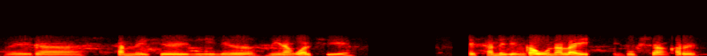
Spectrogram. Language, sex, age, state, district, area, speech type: Bodo, female, 30-45, Assam, Kokrajhar, rural, conversation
